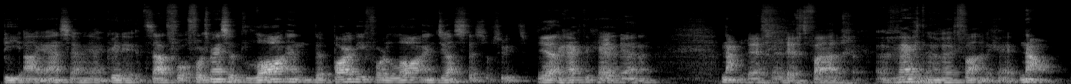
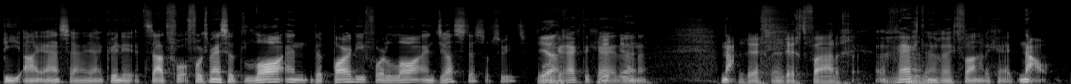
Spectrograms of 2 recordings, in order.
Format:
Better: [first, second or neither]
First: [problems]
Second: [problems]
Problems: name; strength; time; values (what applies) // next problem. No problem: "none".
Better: second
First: off-mic speech; far // room echo; very slight; dies away in 0.3 s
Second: none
